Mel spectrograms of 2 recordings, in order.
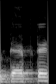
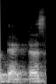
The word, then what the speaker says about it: debtors: अब देखा जाए इसके स्पेलिंग के अंदर DEBTORS है, तो इसमें जो बी जो होता है बेटा, बी साइलेंट होता है, इसको डेप्टर नहीं पढ़ते, इसको डेटर्स पढ़ा जाता है।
